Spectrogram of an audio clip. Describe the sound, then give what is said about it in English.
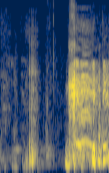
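Crunchy food being bitten and chewed, with a few soft crunches at first, then a louder, sustained burst of crisp chewing noise. “I heard the shit out of that crunch. That shit was detailed.”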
